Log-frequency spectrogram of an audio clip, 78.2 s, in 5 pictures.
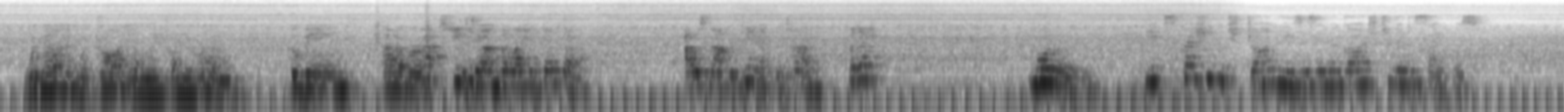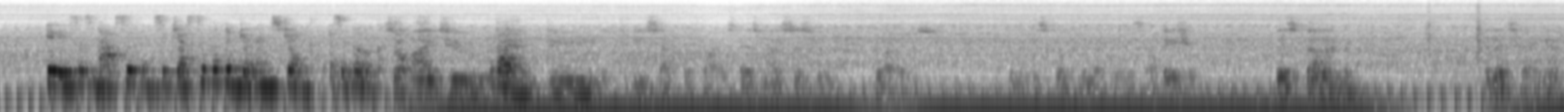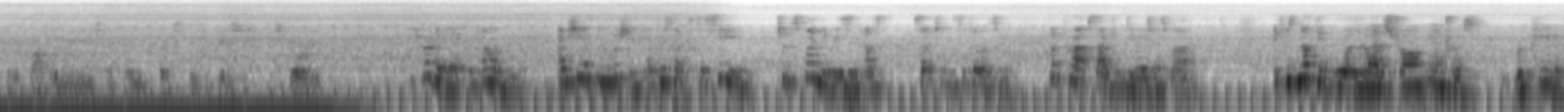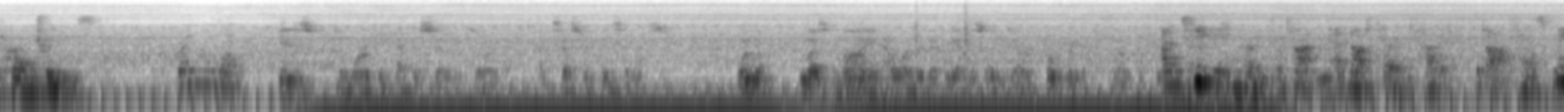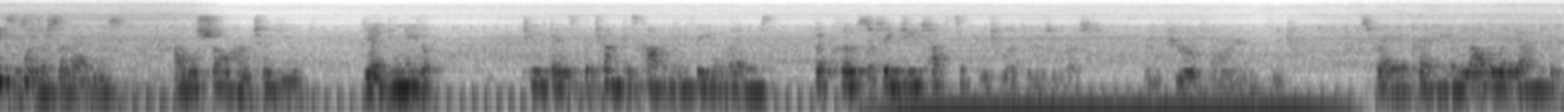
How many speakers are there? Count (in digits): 5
